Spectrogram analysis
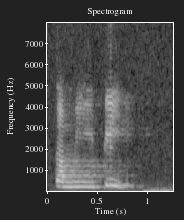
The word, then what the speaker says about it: committee: Okay, committee, committee. Okay, so here I put the emphasis on the second part.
